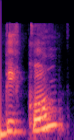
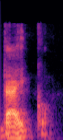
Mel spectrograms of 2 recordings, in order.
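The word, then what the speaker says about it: DICOM: acá algunos le dicen dcom y algunos le dicen dacom Creo yo que es lo mismo al menos yo lo entiendo por las dos pronunciaciones sin ningún problema y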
